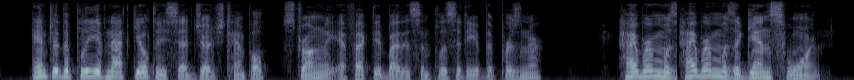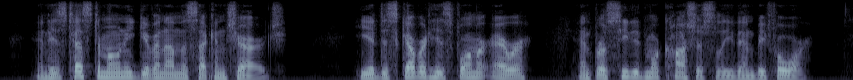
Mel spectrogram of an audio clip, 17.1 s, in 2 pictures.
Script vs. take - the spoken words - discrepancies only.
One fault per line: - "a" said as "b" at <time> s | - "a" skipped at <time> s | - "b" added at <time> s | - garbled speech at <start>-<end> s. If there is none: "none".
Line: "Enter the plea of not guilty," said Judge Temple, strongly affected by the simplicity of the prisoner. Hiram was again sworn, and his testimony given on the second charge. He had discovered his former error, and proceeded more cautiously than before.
- "hiram was" added at 6.8 s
